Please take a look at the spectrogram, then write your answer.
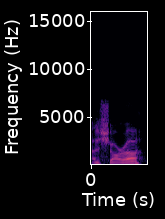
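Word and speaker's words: Azshara: bites says it's running queen ashara that's how you pronounce it yeah i i think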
